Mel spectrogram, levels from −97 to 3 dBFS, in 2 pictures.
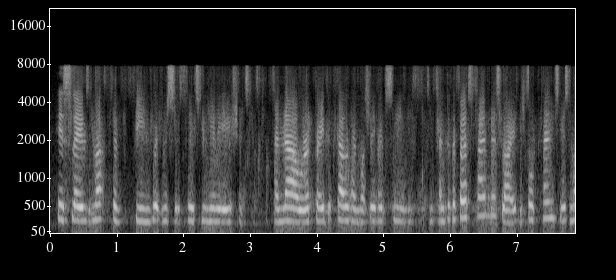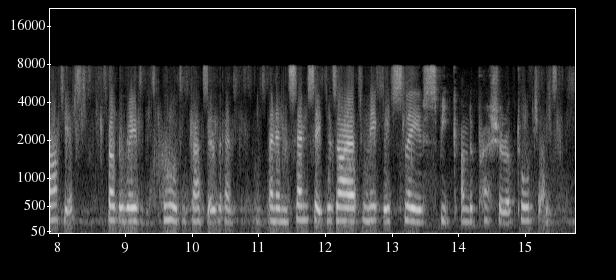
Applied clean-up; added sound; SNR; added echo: neural separator model SepFormer DNS4.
